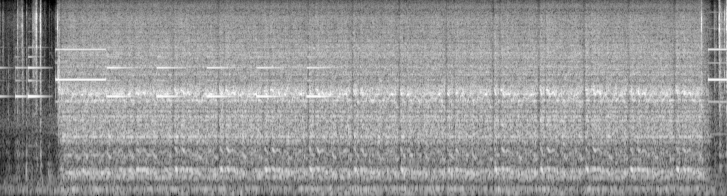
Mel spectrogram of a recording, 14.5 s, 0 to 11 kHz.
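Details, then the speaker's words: 2007 Ford Mustang V6, accident-totaled, reportedly sat a year, spark plugs cleaned, starter fluid added: starter turns engine over steadily for over ten seconds without a single catch; crank no start, cause unconfirmed. "guys this thing wants to fire I don't understand now we've got our spark plugs cleaned"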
